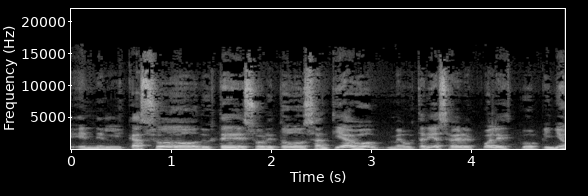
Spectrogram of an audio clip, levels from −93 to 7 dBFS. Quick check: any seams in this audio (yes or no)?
no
